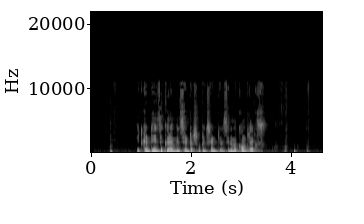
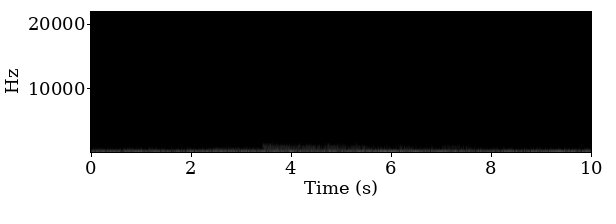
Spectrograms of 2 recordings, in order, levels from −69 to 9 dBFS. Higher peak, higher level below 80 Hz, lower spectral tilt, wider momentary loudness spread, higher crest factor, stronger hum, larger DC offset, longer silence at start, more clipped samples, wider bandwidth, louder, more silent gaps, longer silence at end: first, -4 dBFS vs -36 dBFS; about the same, -48 dBFS vs -52 dBFS; second, -6.5 dB/octave vs -8.5 dB/octave; first, 22 LU vs 5 LU; first, 20 dB vs 14 dB; neither; neither; first, 0.35 s vs 0 s; neither; first, 11.5 kHz vs 5.2 kHz; first, -23 LUFS vs -52 LUFS; neither; first, 0.3 s vs 0 s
